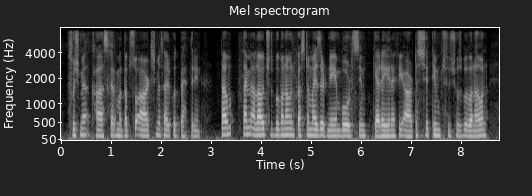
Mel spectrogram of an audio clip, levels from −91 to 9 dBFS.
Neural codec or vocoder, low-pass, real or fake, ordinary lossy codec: codec, 16 kHz, 2 kbps, X-Codec, HuBERT features, trained on LibriSpeech; 7.2 kHz; fake; none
